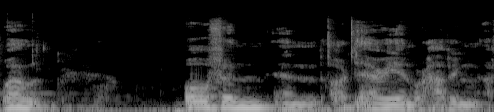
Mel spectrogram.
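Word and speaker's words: Ophen: But for simplicity's sake, the ambassador, Ardarian, and the husband, Ofen. O-P-H-E-N. But the dwarf kind of repeats that, and he says, well, Ofen and Ardarian were having a fantastic time watching the race that was happening.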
